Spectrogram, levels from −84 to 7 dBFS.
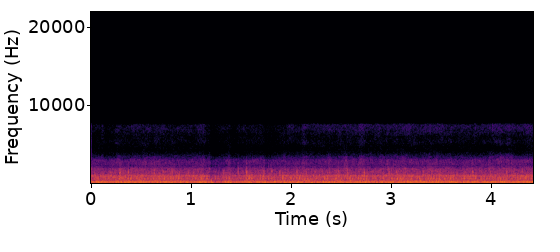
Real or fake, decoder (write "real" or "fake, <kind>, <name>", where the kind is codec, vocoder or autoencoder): fake, autoencoder, DAC-VAE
